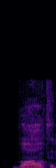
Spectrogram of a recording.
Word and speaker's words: VLTED: Vaulted is spelled VLTED, and it is the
